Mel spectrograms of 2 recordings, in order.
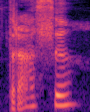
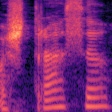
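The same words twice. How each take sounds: First: The word begins with a plain s sound. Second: The word begins with an sh sound. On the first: The speaker calls it wrong. "Lalu kenapa tidak Straße?" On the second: The speaker calls it right. "S T, S P, dan S C H itu semua dibaca sh"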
